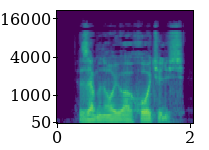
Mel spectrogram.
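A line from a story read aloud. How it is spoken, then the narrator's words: Quiet start. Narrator (Russian): негромко начал он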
